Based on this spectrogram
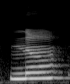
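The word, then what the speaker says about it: knee: न ई नी. आता पहा हे नीचं स्पेलिंग बऱ्याच जणांना ऑलरेडी माहिती आहे की पहिला के सायलंट असतो, म्हणजे त्याचा कुठलाही फोनिक होत नाही.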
